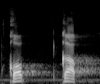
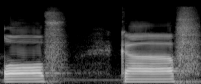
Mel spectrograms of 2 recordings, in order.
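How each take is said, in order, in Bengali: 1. প্রতিটি নাম বন্ধ ঠোঁট দিয়ে শেষ হয়, p-এর মতো। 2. প্রতিটি নাম বাতাস বেরিয়ে যাওয়ার শব্দ দিয়ে শেষ হয়, f-এর মতো। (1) "আমরা অনেকে বলি কপ কাপ, ঠোঁট মিললে যাবে না" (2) "শেষে যেহেতু ফ অক্ষর পড়ছে, তাহলে বাতাস বেরোবে"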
